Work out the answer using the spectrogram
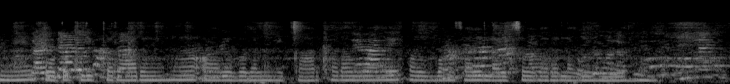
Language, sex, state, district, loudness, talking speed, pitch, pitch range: Hindi, female, Chhattisgarh, Kabirdham, -34 LUFS, 180 wpm, 195 Hz, 190-205 Hz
